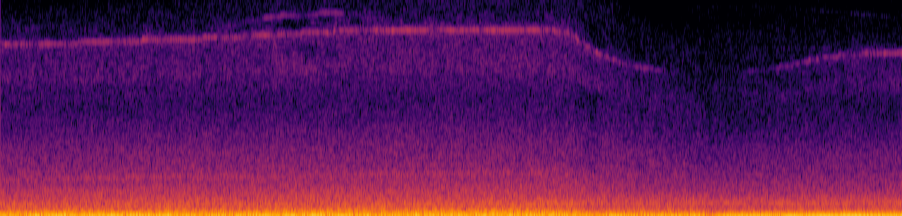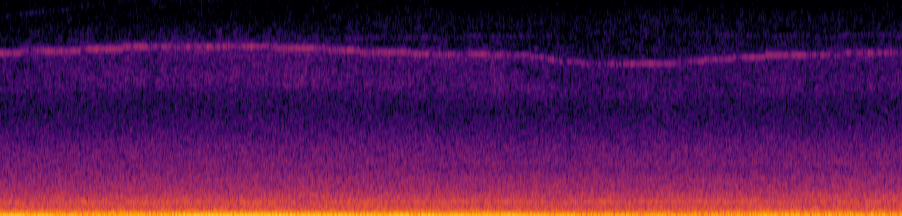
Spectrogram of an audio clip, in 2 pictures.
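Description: A truck engine hums with a low, steady drone.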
